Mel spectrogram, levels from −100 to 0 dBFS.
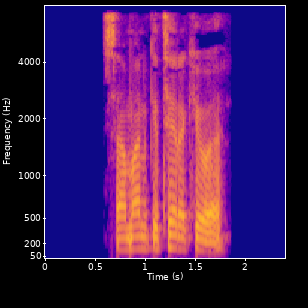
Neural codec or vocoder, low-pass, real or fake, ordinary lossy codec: none; 7.2 kHz; real; MP3, 64 kbps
